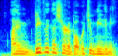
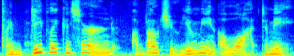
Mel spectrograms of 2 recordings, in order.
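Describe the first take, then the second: First: It is said quickly. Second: It is said slowly.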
